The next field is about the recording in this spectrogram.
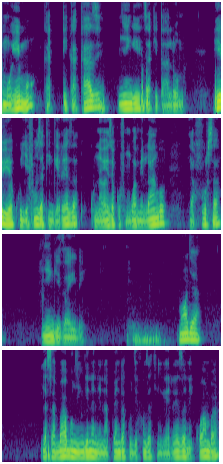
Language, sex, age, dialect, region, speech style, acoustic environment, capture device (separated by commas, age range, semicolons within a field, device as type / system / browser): Swahili, male, 25-34, Kenya - Nairobi Sheng-influenced, Kenya, happy; relaxed; focused, nature; silence, mobile / Linux / Chrome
